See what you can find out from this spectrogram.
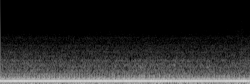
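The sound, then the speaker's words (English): Car engine held at 2,500 rpm while driving uphill, giving a steady, loud droning hum with a constant low tone that does not rise or fall. “Now we're going to go uphill. That's 2,500 going uphill.”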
